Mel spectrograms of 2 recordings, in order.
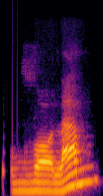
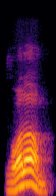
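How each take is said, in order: First: The second vowel is an open a sound. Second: The second vowel is a thick o sound.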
